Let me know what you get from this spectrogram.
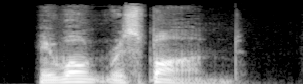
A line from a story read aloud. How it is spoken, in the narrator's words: Axford warned in a low voice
